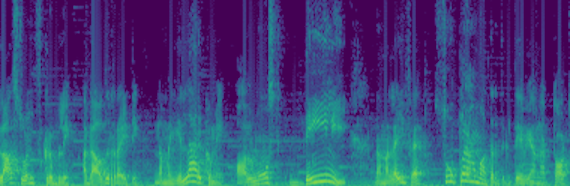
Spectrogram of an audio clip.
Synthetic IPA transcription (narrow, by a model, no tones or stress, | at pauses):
laːsʈʋɐnskɾɪblɪ̰̃ŋɐðaːʋɐðɯɾɐɪʈɪ̰̃ŋɡnɐmːɐɛlːaːɾɯkːɯmḛːaːlmoːsʈɖeɪli | nɐmːɐlɐɪfɐsuːpɐɾaːmaːt̪ɾɐt̪ːɯkːɯt̪eːʋɐjaːnɐʈɔ̰ːʈ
